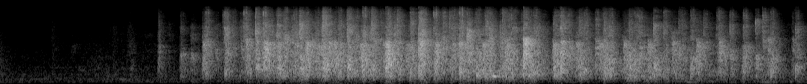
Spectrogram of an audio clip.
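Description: Audience applauding, starting about a second and a half in, building quickly and dying away near the end.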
